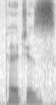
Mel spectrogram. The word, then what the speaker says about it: purges: you purchase purchase purchase normally with the GES ending you will pronounce the e like oranges rages purges so she yes it's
